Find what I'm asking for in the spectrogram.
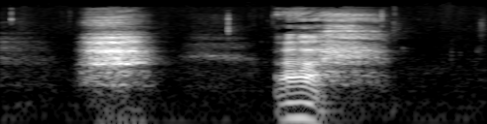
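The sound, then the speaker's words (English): A voice imitates a wounded person wheezing: two strained, breathy gasps separated by a short pause, the second one longer, voiced and rasping. “I think he's wheezing, and he's just like,”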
